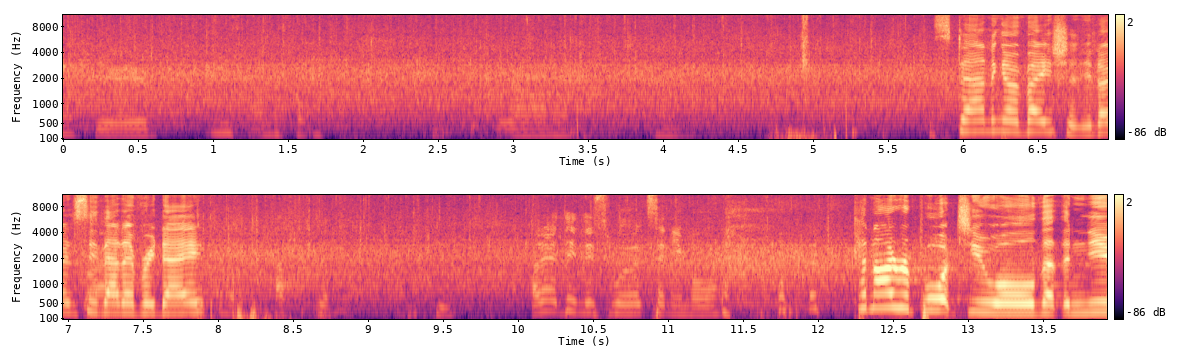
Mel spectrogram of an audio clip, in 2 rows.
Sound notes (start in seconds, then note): 8.4 applause; 11.0 laugh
